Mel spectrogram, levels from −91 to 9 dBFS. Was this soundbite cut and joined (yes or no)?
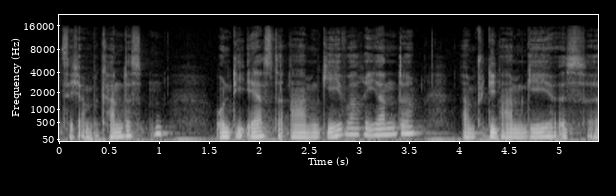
yes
